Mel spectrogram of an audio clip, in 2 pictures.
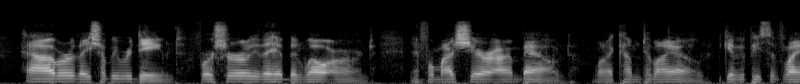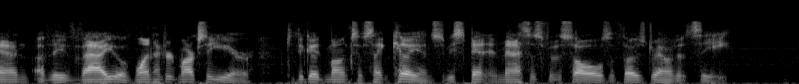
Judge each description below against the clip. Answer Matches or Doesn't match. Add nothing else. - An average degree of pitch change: Doesn't match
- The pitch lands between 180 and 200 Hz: Doesn't match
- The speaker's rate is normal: Doesn't match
